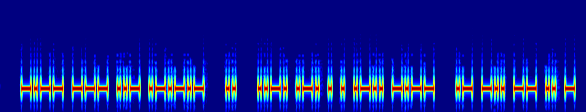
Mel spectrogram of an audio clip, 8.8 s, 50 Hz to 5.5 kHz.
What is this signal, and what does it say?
Morse code, heard as a keyed tone, about 25 wpm, 600 Hz. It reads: YOU. I FREELY ADMIT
